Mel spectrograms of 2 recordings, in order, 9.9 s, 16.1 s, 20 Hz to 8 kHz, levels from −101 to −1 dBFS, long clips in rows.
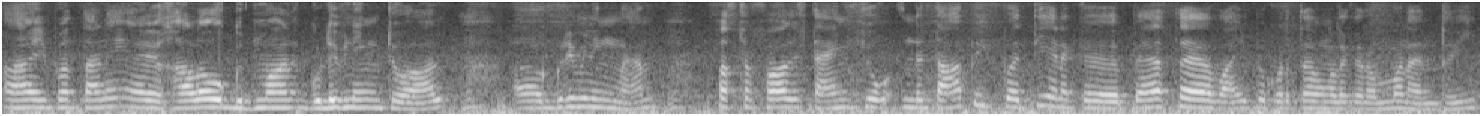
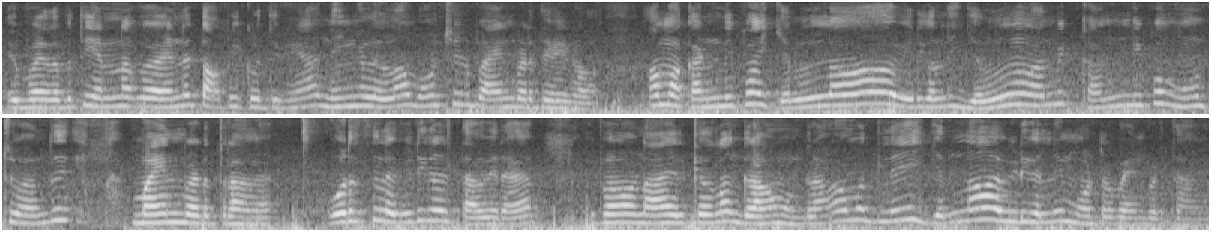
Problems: constant background noise, background conversations at intervals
